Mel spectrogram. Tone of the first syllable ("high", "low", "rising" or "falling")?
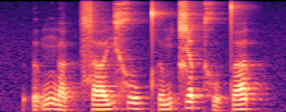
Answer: rising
